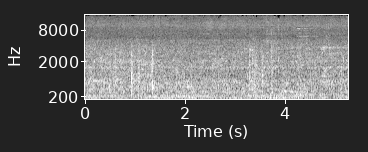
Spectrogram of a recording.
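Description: Fireworks display: a few faint pops and crackles of bursting shells over a steady low background hum, with no single loud bang.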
